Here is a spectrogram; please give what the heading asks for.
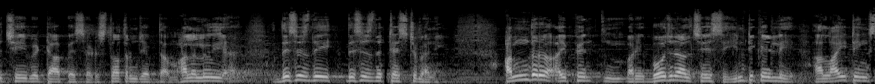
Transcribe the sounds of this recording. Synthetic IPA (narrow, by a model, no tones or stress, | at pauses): t͡ʃeːjɐbeʈːiaːpɛːsa̰ːɽust̪ɔːt̪ɾɐmt͡ʃɛp̚t̪a̰ːmɦɐleluːjaː | d̪is̬izd̪id̪isizd̪ɐʈesʈimɐ̰ni | ɐnd̪ɐɾuʔɐjipemɐɾibʱoːd͡ʒɐnaːlut͡ʃe̞ːsiːɳʈikeɭːi | aːlɐjʈiŋɡs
